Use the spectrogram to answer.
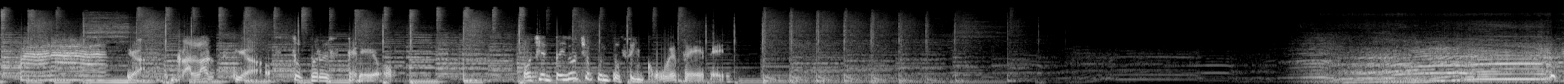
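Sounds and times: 
cows mooing: 0.0s - 3.0s, 9.5s - 15.6s
speech: 1.3s - 4.2s, 5.2s - 7.5s.

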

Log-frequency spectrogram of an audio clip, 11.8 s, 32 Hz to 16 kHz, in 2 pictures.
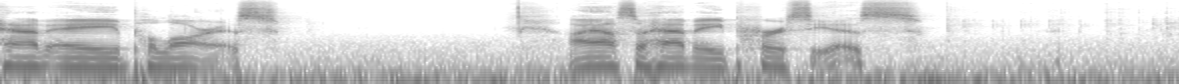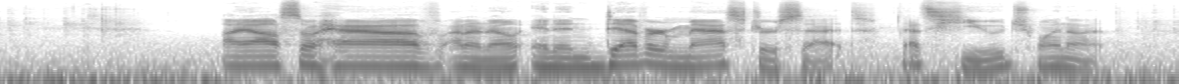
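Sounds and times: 
speech: 0.0s - 1.5s, 2.6s - 4.7s, 7.0s - 11.6s
typing on a computer keyboard: 4.7s - 6.6s, 11.4s - 11.7s.

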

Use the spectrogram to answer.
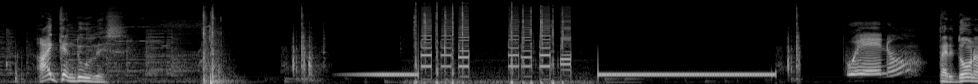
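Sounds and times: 
speech: 0.4s - 1.3s, 9.4s - 9.7s
telephone dial tone: 3.4s - 7.8s
telephone keypad beeps: 4.1s - 5.7s.

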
